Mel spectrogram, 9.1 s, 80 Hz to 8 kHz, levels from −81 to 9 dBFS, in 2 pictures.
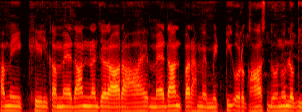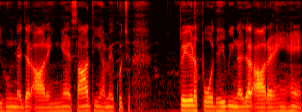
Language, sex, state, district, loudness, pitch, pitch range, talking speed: Hindi, male, Bihar, Gopalganj, -28 LUFS, 115 Hz, 110-115 Hz, 230 wpm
